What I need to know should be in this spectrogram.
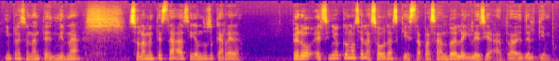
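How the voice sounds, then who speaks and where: A man delivers a sermon, with a fairly high voice that swings widely in pitch. He talks like a conversation, turning often to quiz his listeners. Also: lively intonation, a little fast, slight background noise. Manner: conversational preaching with sudden pitch leaps, questions to listeners. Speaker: pastor.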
